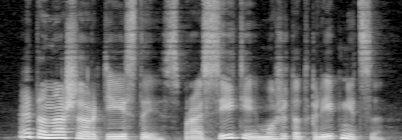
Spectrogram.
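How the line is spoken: Mocking reply. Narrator (Russian): ответил насмешливо тот же голос

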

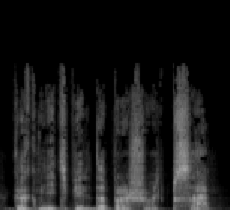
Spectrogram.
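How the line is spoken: Sighing. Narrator (Russian): вздохнул колдун

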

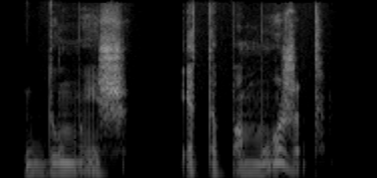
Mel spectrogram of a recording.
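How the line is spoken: Through clenched teeth. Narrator (Russian): процедил сквозь зубы Люций

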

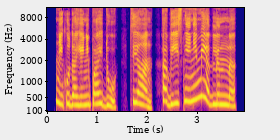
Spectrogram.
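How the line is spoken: Shriek. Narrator (Russian): взвизгнула Альма

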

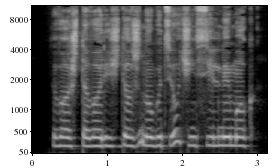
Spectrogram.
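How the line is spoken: Respectful whisper. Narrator (Russian): уважительным шепотом поделился с Элькой впечатлением ... Атриэль

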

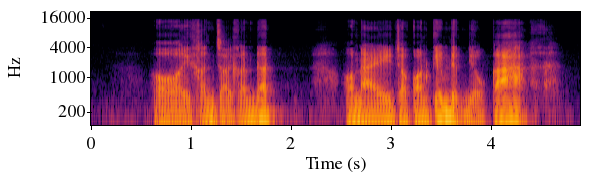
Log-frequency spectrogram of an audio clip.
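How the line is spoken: Old man muttering. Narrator (Vietnamese): lão Quyền lẩm bẩm

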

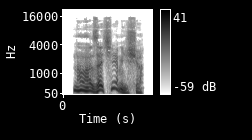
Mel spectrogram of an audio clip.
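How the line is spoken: Sighing. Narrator (Russian): Шенк вздохнул

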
